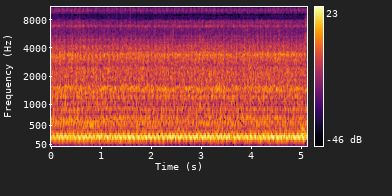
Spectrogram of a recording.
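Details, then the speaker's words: 1992 Mercury 15 hp two-stroke short-shaft outboard, built from two motors, with prop off, after idle adjustment: steady, busy buzz staying high and even in gear; idle running fast. "it does sound kind of fast in gear"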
